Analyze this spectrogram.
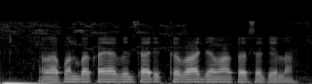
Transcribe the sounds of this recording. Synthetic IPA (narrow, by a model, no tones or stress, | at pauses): ɐ̰aːpənbɐkaːjaʋɪlt̪aːɾikkabaːd̪̚d͡ʒɐmakɐɾsɐkeːlaː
